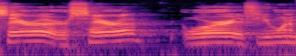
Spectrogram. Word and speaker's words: Sarah: Well, it's still pronounced Sarah, or if you want to make it really technical, it's Sarai and Sarah, but it's still pronounced Sarah.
